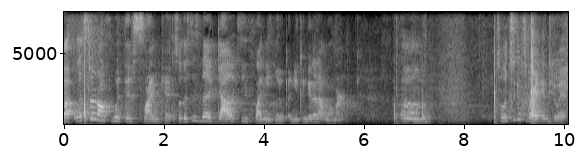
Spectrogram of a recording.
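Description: Against loud background noise, a woman speaks at a fairly slow pace with long, frequent pauses. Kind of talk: casual vlog chat. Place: home room. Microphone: phone near.

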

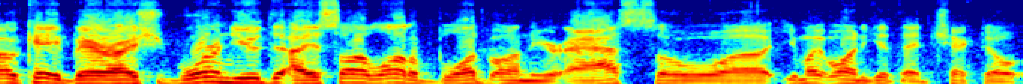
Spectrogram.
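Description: A man talks in a plain, everyday voice at a medium pitch. His pace is fairly quick, with ordinary pitch variation. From Canada. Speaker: gaming streamer. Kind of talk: casual chat while gaming.

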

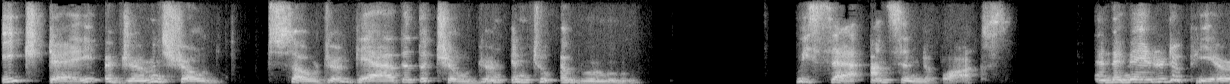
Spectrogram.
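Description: Against a quiet background, a woman's dark, mellow voice swings very widely in pitch, with vocal fry throughout. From Antwerp, Belgium. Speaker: Holocaust survivor. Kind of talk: survivor testimony talk. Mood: calm, grave. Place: home room. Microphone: webcam.

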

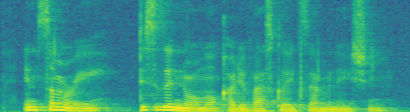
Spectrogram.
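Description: A woman speaks at a fairly quick pace in a very deep, low voice with a dark, mellow tone. Audible room echo surrounds her. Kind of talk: tutorial. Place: studio.

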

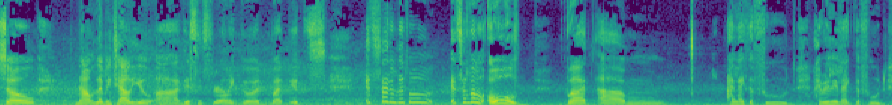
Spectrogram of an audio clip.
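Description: A woman's very slow speech, dry with no echo, over light background noise. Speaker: food vlogger. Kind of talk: casual vlog chat. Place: street. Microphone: phone near.

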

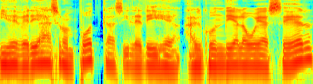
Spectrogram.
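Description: A man's dark, mellow voice at a moderate pace, with fairly even intonation, dry sound with no echo, and a quiet background. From El Salvador, Cabañas; El Salvador. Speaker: podcast host, tech content creator. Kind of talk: casual interview chat. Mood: warm, grateful, relaxed. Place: studio. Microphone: studio mic.

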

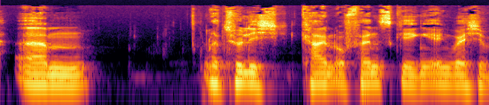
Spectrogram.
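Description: At a moderate pace, a man talks in an ordinary speaking voice at a medium pitch, recorded very cleanly against a silent background. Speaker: presenter and podcaster. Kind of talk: casual chat.

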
